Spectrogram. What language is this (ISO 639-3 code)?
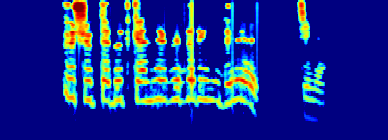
bak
